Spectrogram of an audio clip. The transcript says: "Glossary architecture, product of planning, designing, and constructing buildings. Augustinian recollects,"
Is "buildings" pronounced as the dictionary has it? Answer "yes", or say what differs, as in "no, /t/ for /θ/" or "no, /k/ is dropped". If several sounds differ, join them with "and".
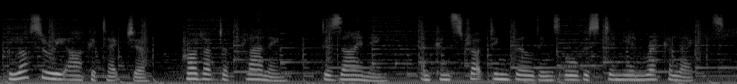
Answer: yes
